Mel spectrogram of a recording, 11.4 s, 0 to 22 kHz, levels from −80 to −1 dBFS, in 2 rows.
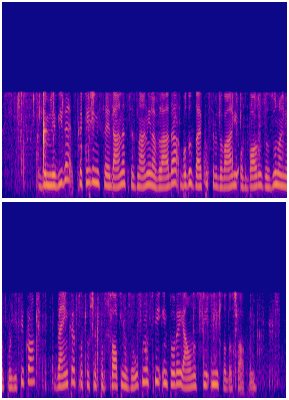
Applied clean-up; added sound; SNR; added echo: neural mask model RNNoise.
